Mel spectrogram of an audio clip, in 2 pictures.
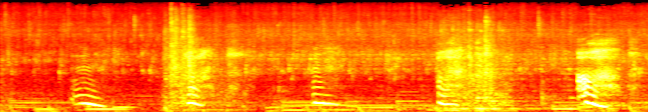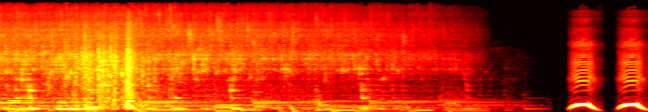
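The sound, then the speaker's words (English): Water from an enormous hotel shower runs in a steady hiss for about fourteen seconds with faint vocal sounds beneath it, then cuts off, followed by two brief electronic tones. “The shower was enormous. We fully disrobed and got in.”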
